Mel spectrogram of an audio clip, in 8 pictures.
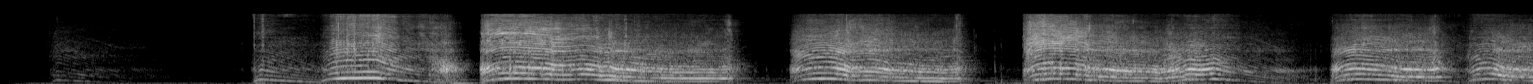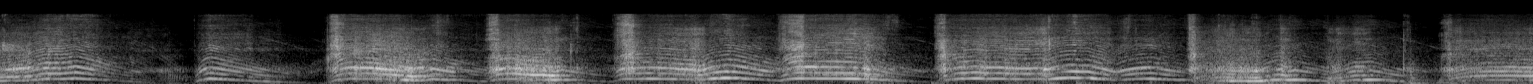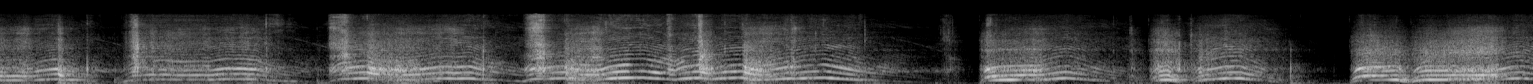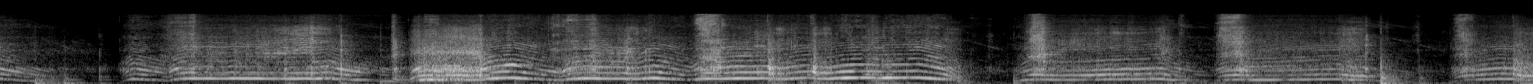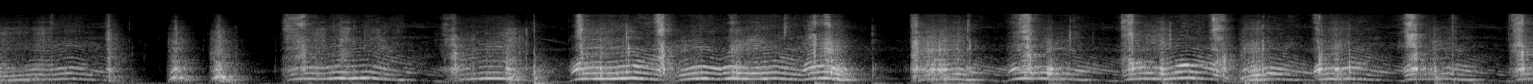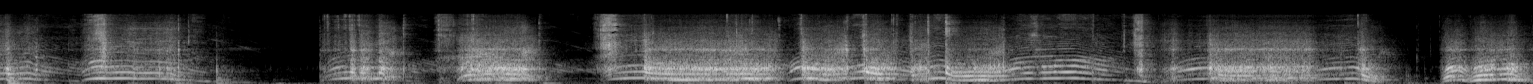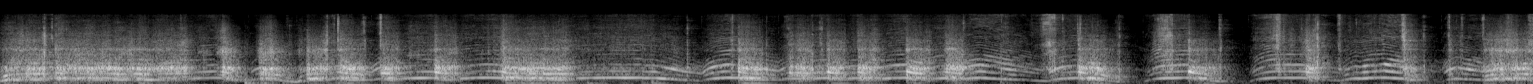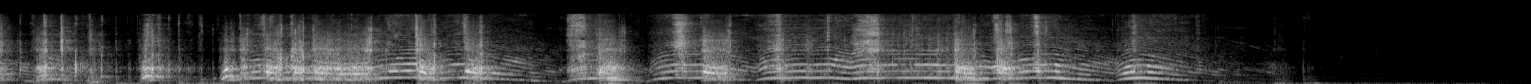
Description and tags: Sound of an Hand Blender making "Houmus"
